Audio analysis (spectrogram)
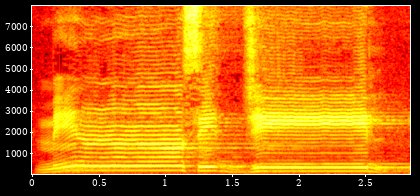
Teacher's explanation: من پر غنہ کریں گے، نون ساکن کے بعد سین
